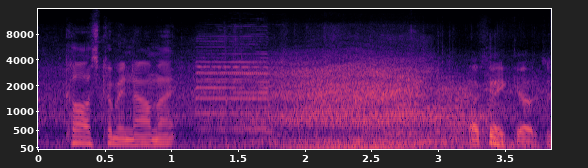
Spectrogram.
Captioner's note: car beeps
